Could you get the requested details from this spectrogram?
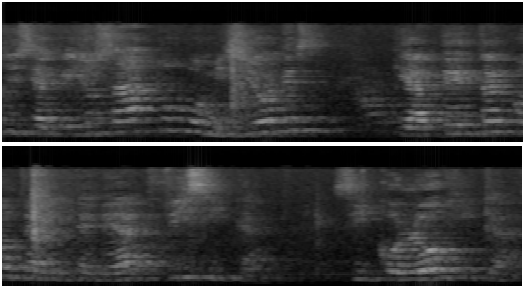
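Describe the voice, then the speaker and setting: A workshop instructor gives a classroom lecture with storytelling, chatting with students and often asking them to confirm they follow. Her voice is a little high, picked up from a distance in a very echoey room with background noise.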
